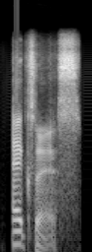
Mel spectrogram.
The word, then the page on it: excess: British English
